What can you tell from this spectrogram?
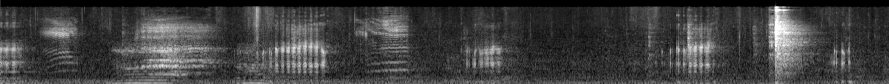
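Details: Sheep with a newborn lamb, born only minutes earlier, struggling to stand and reach its mother's udder; a series of wavering, harmonic bleats, some long and some short, about six across the stretch, a sharp click near the end, steady low hum beneath.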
